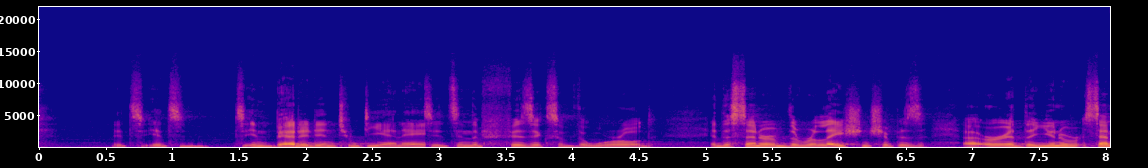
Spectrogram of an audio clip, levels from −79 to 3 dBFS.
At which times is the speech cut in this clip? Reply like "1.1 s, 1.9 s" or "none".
1.5 s, 2.3 s, 2.9 s, 3.3 s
